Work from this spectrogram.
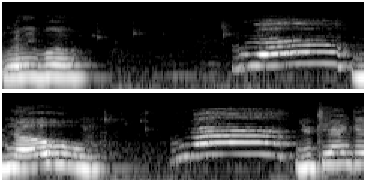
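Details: Cat meowing in a talkative run of drawn-out, wavering meows, some rising and bending like speech, with short quiet gaps between calls.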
